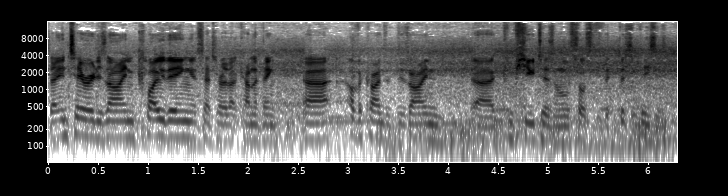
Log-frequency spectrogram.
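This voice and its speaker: The pace is fairly quick. Music plays in the background. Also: man, dry sound with no echo. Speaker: tour guide filming. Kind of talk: casual vlog tour commentary. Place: street. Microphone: phone near.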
